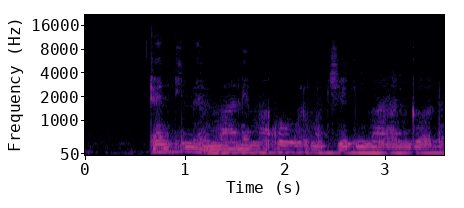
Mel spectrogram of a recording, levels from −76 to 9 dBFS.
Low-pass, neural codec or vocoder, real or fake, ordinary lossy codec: none; codec, 44.1 kHz, 3.4 kbps, Pupu-Codec; fake; none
